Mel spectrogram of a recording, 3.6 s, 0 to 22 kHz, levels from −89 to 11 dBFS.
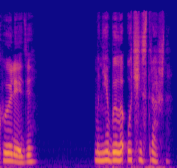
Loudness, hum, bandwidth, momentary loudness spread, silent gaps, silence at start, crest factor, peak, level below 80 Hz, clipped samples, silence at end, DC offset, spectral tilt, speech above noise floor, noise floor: -21 LUFS; 50 Hz at -45 dBFS; 17 kHz; 13 LU; none; 0.05 s; 16 dB; -6 dBFS; -56 dBFS; under 0.1%; 0.2 s; under 0.1%; -5 dB/octave; 54 dB; -75 dBFS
